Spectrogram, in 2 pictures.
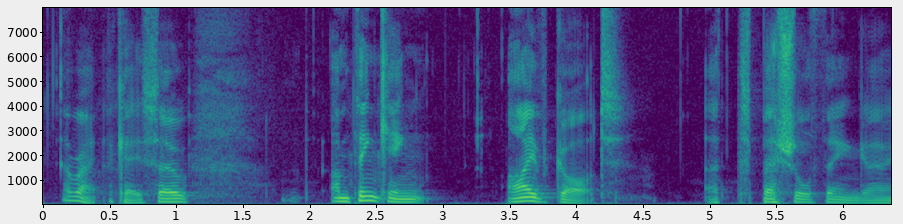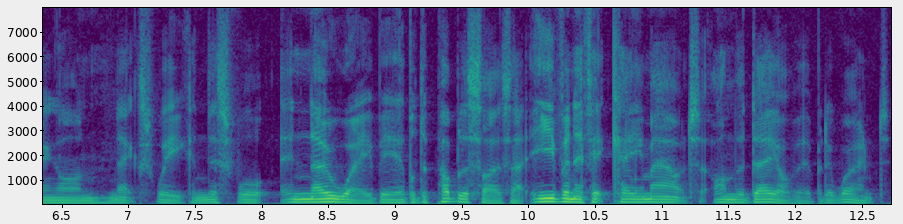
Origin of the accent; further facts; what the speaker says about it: Worcester, West Midlands, United Kingdom; my hometown of Worcester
